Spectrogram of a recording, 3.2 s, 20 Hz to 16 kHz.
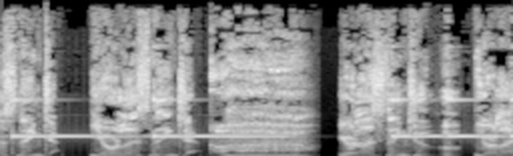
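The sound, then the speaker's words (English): A mobile phone rings with a steady, high-pitched electronic tone during a morning show in the studio of Laser 103.3 radio, running under people talking loudly, with only brief pauses in the ringing. “can you please silence your phone for one friggin' minute so I can get this done?”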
